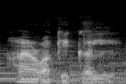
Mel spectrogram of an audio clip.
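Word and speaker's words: hierarchical: pronouns and that is हायरार्किकल हायरार्किकल इस आर को बेशक साइलेंट कर लीजिए हायरार्किकल हायरार्किकल अमेरिकन प्रोनंसिएशन है हायरार्किकल हायरार्किकल हायरार्किकल British pronunciation है हायरार्किकल हायरार्किकल हरकिकल हरार्किकल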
